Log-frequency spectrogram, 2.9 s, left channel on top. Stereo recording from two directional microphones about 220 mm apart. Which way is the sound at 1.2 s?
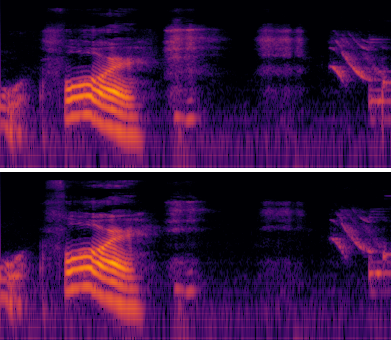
20° left (ahead or behind).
